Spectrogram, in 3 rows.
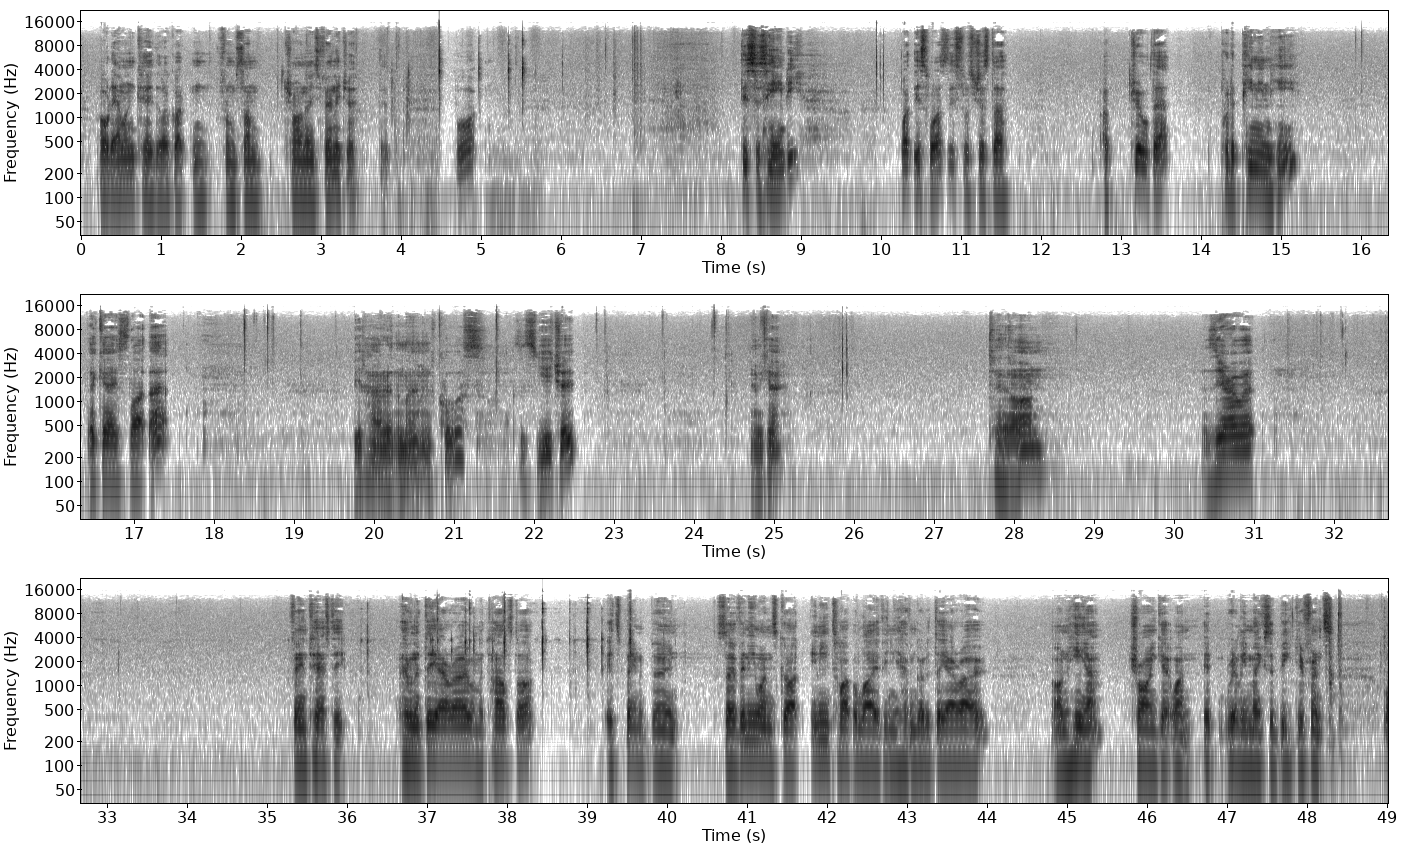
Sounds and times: Speech: 0:00.2 - 0:03.9, 0:04.7 - 0:05.0, 0:08.2 - 0:09.2, 0:10.2 - 0:11.6, 0:12.7 - 0:13.6, 0:14.2 - 0:15.3, 0:16.4 - 0:17.5, 0:19.8 - 0:22.6, 0:24.7 - 0:25.2, 0:27.7 - 0:28.5, 0:30.3 - 0:31.1, 0:35.3 - 0:36.0, 0:36.6 - 0:38.4, 0:39.2 - 0:44.0, 0:44.8 - 0:48.4.

